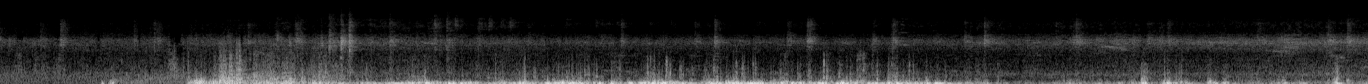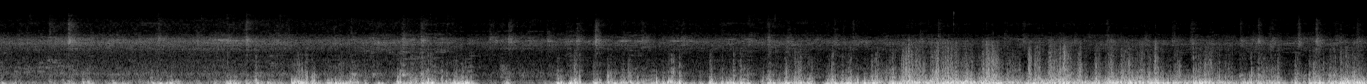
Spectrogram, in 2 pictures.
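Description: A train rumbles and clatters along the tracks, heard from inside a carriage.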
